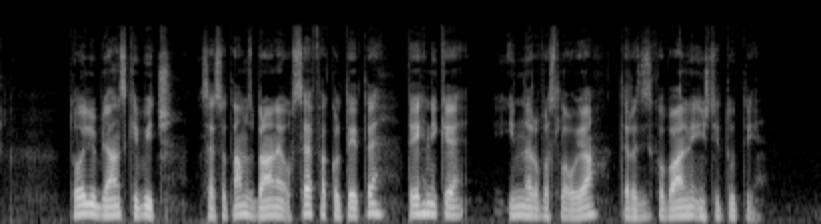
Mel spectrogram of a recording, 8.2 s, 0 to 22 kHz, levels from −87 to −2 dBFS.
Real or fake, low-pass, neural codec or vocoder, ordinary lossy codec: real; 14.4 kHz; none; none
